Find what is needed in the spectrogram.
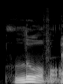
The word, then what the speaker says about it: Louisville: So the way you accurately pronounce that city in Kentucky is Louisville. – That's right. – Louisville. Mm-hmm. That's the correct pronunciation.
